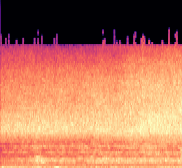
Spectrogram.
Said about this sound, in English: We're hanging out by the waterfall.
